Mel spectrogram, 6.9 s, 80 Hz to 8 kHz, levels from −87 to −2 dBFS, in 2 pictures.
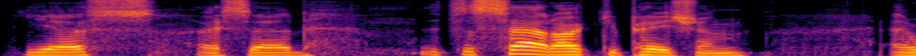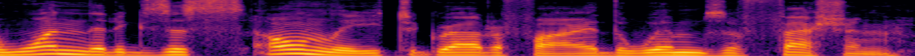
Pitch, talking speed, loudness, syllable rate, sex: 140 Hz, 155 wpm, -18 LUFS, 4.7 syllables/s, male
